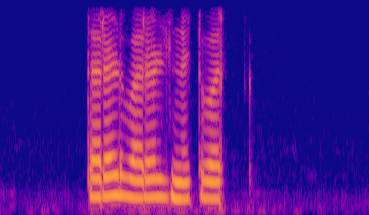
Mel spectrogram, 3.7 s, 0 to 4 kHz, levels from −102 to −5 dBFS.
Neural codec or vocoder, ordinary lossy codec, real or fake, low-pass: none; none; real; 3.6 kHz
